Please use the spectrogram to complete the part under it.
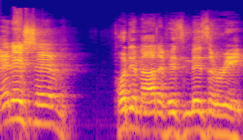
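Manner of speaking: commanding, high-pitched shout, projected far. Voicing a character calling out to Imogen in battle: shouting. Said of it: "She shouts to you".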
